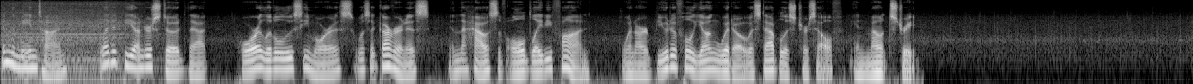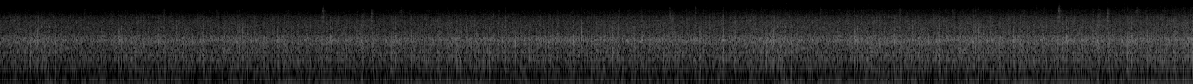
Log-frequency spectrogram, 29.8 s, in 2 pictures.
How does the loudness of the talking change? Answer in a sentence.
The loudness of the talking stays about the same.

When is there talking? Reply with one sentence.
The talking can be heard from 0.0 to 11.6 s.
